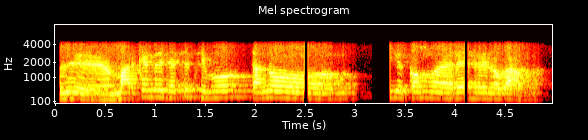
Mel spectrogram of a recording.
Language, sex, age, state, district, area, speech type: Odia, male, 30-45, Odisha, Boudh, rural, conversation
